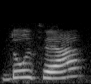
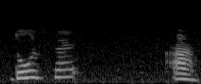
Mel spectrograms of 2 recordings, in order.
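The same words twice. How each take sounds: First: "dulce A" run together as one unit, loud and rising; "dulce A" in one connected breath, punched louder; joined as synalepha. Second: "Dulce A" split by a clear pause; "Dulce" and "A" as two detached pieces; vowels shown separately. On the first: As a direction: link "dulce A" without a break between the vowels. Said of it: "se forma una sílaba". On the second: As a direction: say "Dulce", stop, then a lone "A". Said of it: "termina en vocal, inicia en vocal". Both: Shown as a demonstration.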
